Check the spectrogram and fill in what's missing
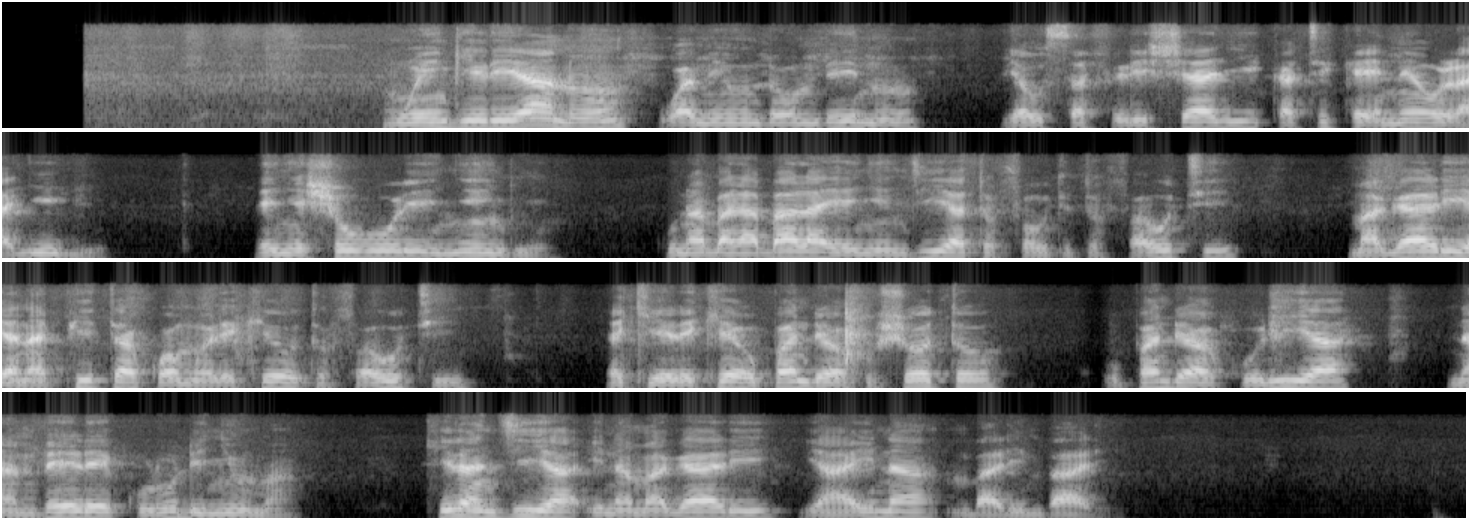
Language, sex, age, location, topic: Swahili, male, 25-35, Dar es Salaam, government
